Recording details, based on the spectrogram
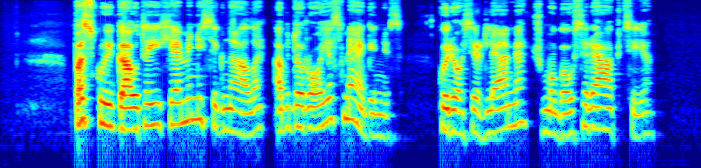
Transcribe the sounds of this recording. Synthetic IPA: pɐskʊɪɡɐʊt̪ɐiːxʲɛmʲɪnʲisʲɪɡnɑːlˠɑɐ̰bd̪oːɾoːjɛsʲmʲæːɡʲɛnʲɪs | kʊɾʲoːsɪɾlʲæːmʲɛʒ̥moːɡɐʊsɾʲɛɑːkt̪sʲɪjɛ

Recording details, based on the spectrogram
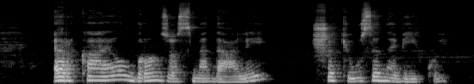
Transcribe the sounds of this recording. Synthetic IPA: ɛɾkaɛlˠbɾɔnzoːsmʲɛd̪ɑːlʲɛɪ | ʃɐkʲuːzɐnɐʋʲiːkʊj

